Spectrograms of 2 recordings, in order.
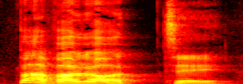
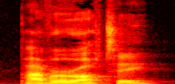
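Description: First: It is said in a put-on Italian accent. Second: It is said in the speaker's normal accent.

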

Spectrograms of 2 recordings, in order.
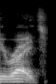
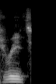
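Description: First: The name is said with a German pronunciation. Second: The name is said with an English pronunciation. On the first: This is how a German speaker would say it. "If it was German, it'd be Reitz" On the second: This is how the man himself says it. "but I think he says Reitz anyway"

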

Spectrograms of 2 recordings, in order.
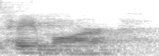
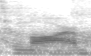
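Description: First: The name is said the Southern way. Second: The name is said the non-Southern way. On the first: "I'm from the South, so I say Tamar" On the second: "not Tamar, but either way works"

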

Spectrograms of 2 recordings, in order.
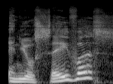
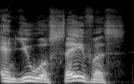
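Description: First: The voice rises at the end like a question. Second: The voice falls at the end like a statement. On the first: He is unsure and only hopes God will save them. "It's like, ... has the intonation of a question" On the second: He is confident God will save them. "the intonation in his voice is not like"

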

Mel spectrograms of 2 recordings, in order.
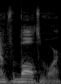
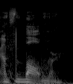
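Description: First: Baltimore is said in full, all syllables clear. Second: Baltimore is squashed into Balmer, local style.

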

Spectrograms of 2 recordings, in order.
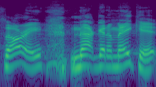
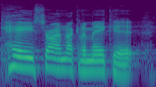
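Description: First: It sounds curt and rude. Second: It sounds casual and friendly.

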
